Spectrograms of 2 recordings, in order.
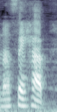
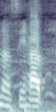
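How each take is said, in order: First: The middle syllable has an e vowel. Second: The middle syllable has an i vowel. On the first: The speaker calls it wrong. "bukan nasehat" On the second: The speaker calls it right. "sesuai ejaan bahasa Indonesia itu bicaranya nasihat"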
